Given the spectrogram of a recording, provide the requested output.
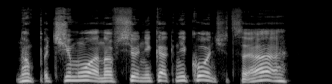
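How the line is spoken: Hoarse rasp. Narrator (Russian): прохрипел он

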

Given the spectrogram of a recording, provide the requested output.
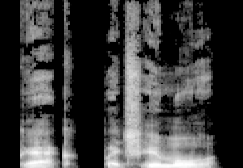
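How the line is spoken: Muttering. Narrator (Russian): Бормотал рогатый

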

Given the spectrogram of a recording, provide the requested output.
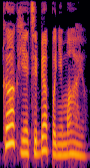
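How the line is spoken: Sighing. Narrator (Russian): вздохнула

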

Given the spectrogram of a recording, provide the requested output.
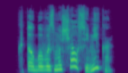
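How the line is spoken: Snort. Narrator (Russian): хмыкнула Валя

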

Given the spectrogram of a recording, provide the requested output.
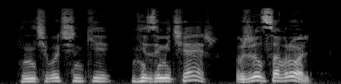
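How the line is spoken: Giggling girl. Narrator (Russian): хихикнула девушка

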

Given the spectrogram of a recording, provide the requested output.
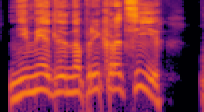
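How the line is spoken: Sudden shriek. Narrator (Russian): взвизгнула вслух, потому что темный, впав в ярость, ослабил контроль за телом

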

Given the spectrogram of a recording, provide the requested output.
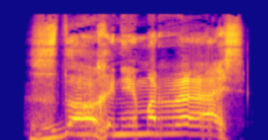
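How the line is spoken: Bandit barking. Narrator (Russian): рявкнул последний уцелевший бандит

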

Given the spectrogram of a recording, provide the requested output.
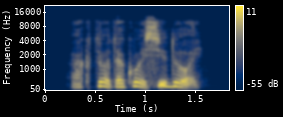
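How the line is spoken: Wheezing rasp. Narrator (Russian): просипел тот

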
